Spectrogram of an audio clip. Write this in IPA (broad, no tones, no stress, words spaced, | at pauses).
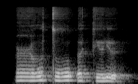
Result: ʕo toʔə kʲə̃ɾʲə̃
